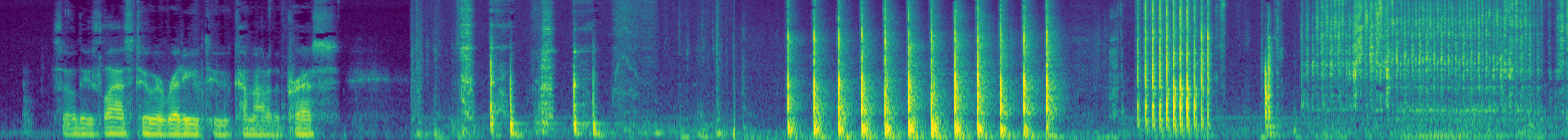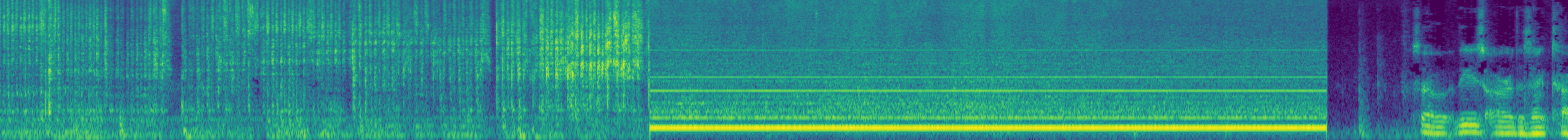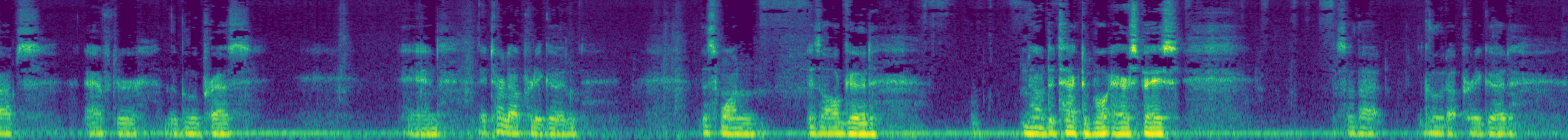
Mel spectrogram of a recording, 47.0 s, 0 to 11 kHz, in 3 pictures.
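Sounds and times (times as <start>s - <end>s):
steady machine hum: 22.2s - 29.0s.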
